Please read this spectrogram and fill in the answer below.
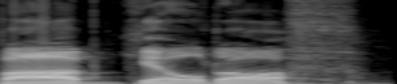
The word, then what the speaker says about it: Geldof: Um, cast uh, Bob Geldof, is that how you say it? – Mm-hmm.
